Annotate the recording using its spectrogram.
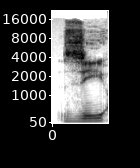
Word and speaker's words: Zrinjski: So again, the pronunciation, bear with me. It's Zrinjski. And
